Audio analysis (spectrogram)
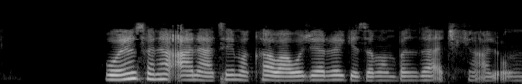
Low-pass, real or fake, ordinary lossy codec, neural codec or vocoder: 7.2 kHz; fake; MP3, 32 kbps; codec, 16 kHz, 16 kbps, FunCodec, trained on LibriTTS, 50 frames a second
